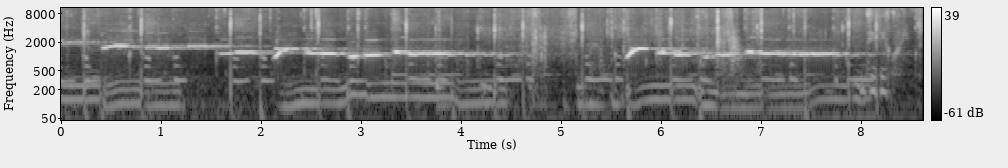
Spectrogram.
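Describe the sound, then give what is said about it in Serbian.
Whistling of a melody with held, slightly gliding notes over a low, layered vocal-like backing that moves in stepped chords; the whistle stays clear and prominent. “Zviždim.”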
